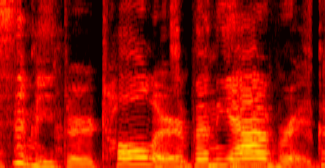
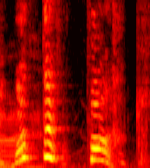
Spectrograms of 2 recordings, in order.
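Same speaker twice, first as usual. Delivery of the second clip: loud disbelief; 9 semitones higher, 7 dB louder than usual. Real, not acted. Outraged at sister's height.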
